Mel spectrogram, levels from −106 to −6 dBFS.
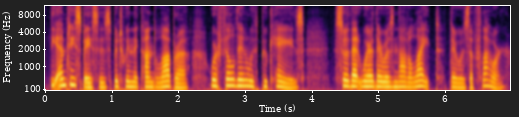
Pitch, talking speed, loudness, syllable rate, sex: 205 Hz, 195 wpm, -18 LUFS, 6.1 syllables/s, female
